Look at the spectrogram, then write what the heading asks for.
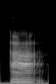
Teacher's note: the hamza acts as the gloal stop in Arabic and you should feel a slight blocking of the bottom of your throat.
